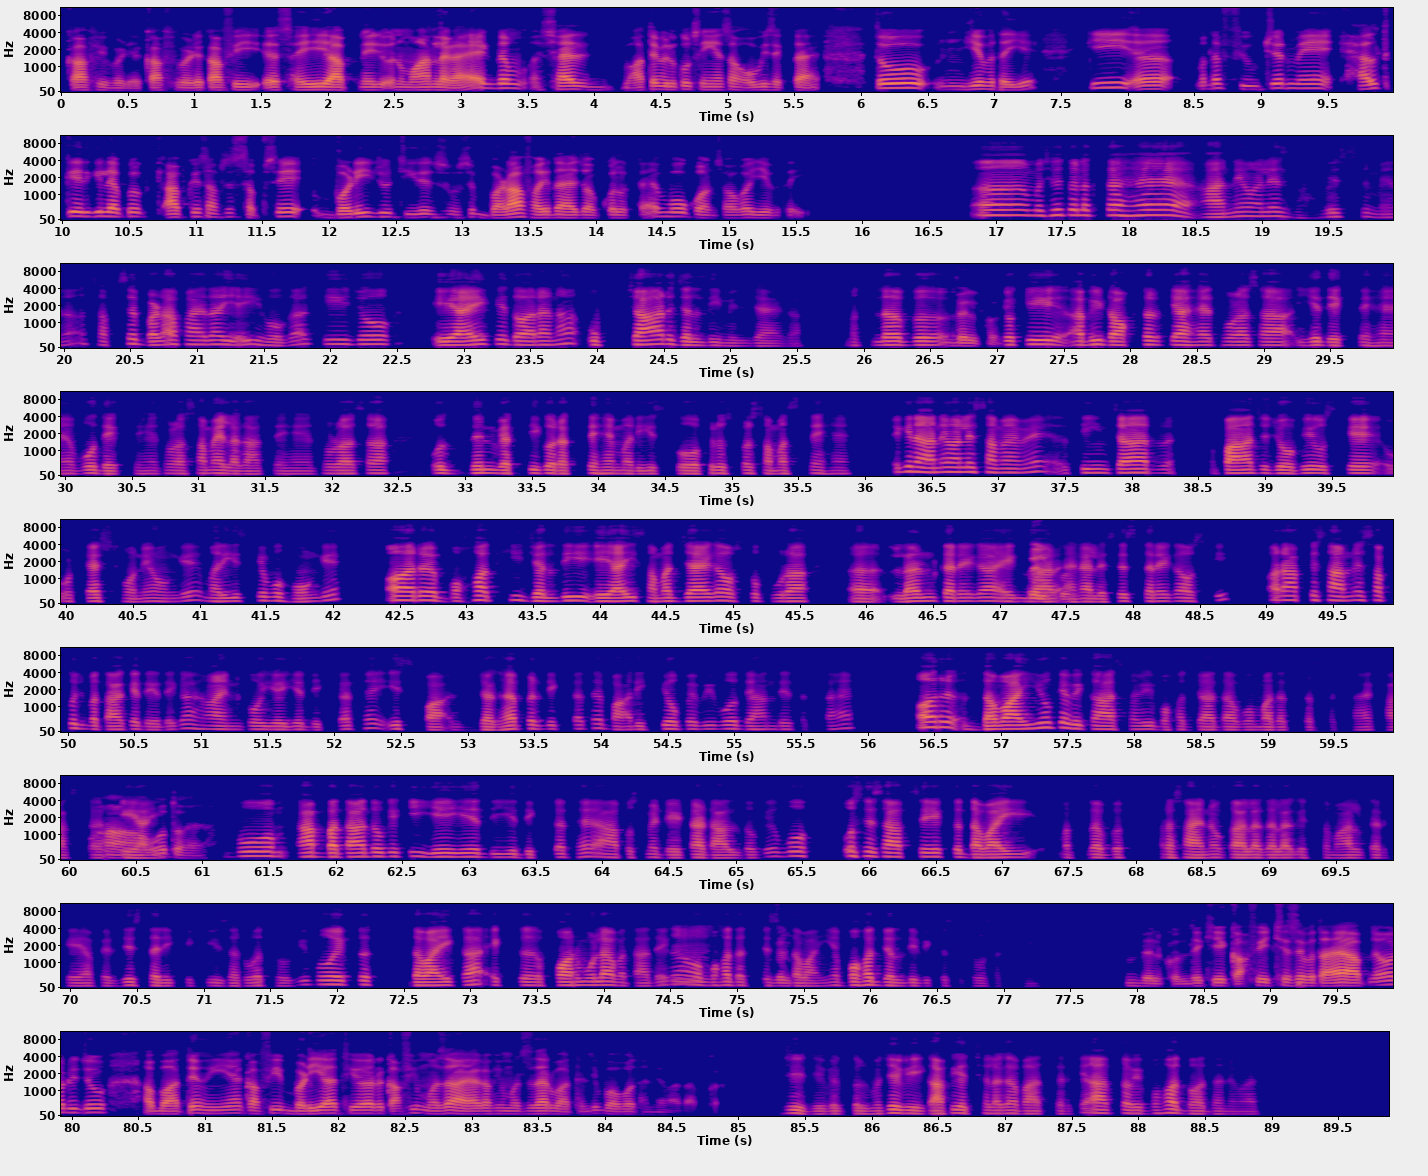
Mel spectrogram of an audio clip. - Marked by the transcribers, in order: tapping; in English: "फ्यूचर"; in English: "हेल्थकेयर"; other background noise; in English: "टेस्ट"; in English: "लर्न"; in English: "एनालिसिस"; in English: "फ़ॉर्मूला"
- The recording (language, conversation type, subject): Hindi, podcast, स्वास्थ्य की देखभाल में तकनीक का अगला बड़ा बदलाव क्या होगा?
